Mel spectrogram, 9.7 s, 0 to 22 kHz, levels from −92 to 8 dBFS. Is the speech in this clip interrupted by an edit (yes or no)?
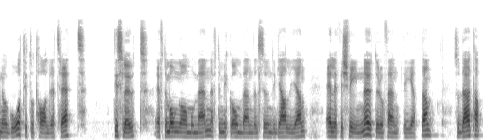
no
